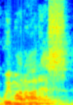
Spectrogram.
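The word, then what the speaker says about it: Guimarães: The next day, how do you pronounce all these things? All these things. Porto, uh Guimarades, uh Penafel, and Visu.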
